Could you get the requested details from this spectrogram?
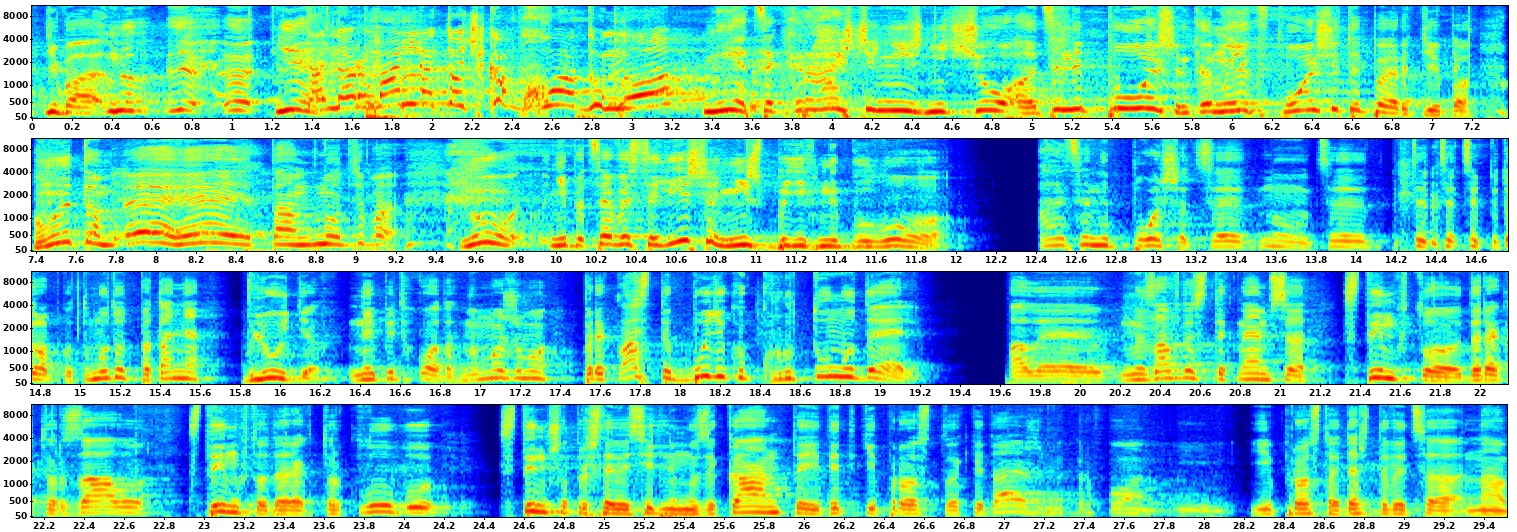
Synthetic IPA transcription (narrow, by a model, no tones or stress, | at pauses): tʲipɐnunʲinɔrmɑlʲnɐt̪ɔt͡ʃkɐwxɔd̪ʊnɔnʲit̪sɛkɾɑʃt͡ʃɛnʲiʒnʲit͡ʃɔɦɔɐlˠɛt̪ɛnɛpɔlʲʃɪnkɐnujɐkwpɔlʲʃit̪epɛrtʲipɐʋɔnɪt̪ɑmɛɛjt̪ɑmnutʲipɐ̰nunʲip̬ɐt̪sɛʋɪselʲiʃɛnʲiʒbɪjixnɛbʊlˠɔ | ɐlˠɛt̪sɛnɛpɔlʲʃɛt̪sɛnut̪sɛt̪ɛt̪sɛt̪sɛpʲid̪ɾɔp̚kɐt̪ɔmut̪ut̪̚pɪt̪ɑnʲːɐʋlʲudʲɐxnɛpʲid̪xɔd̪ɐxmɪmɔʒemɔpeɾeklˠɑsɪt̪ɪbudʲjɐkukɾʊt̪umʊd̪ɛlʲ | ɐlˠɛmɪzɑʋʐd̪ɔst̪ɪknɛjemsʲɐst̪ɪmxt̪ɔd̪ɪɾɛkt̪ɔrzɑlˠʊst̪ɪmxt̪ɔd̪ɪɾɛk̚t̪ɔrklˠubʊst̪ɪmʃt͡ʃɔpɾɪʃlˠɪʋɪsʲilʲnʲimuzɪkɑnt̪ɪit̪ɪt̪ɐkʲipɾɔst̪ɔkʲid̪ɑjeʃmʲikɾɔfɔniipɾɔst̪ɔid̪ɛʃd̪ɪʋɪtsʲɐnɐ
